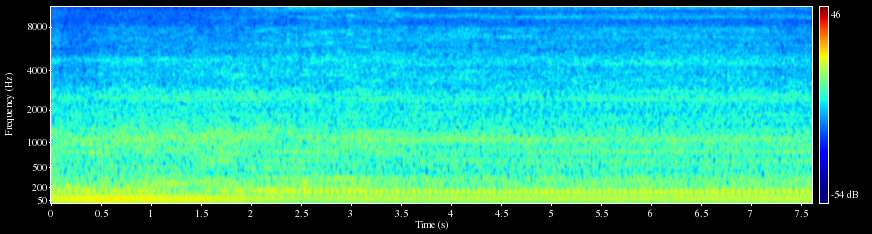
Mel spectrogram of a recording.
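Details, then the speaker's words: John Deere 4755 tractor idling to warm the transmission oil before hydraulic pressure tests of each clutch pack; it barely drives forward or back. Steady, even low diesel rumble, no knocks or misses; normal idle. Tests later found pack leaks. "Just warming the oil up, it's taking a bit of time."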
